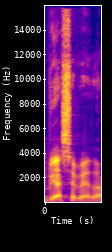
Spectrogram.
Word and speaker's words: Acevedo: It would be Acevedo, I believe. Acevedo? Yeah, that's how you say it in Spanish.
